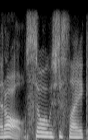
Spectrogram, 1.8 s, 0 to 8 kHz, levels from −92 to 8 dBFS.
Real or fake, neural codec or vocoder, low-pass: real; none; 7.2 kHz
